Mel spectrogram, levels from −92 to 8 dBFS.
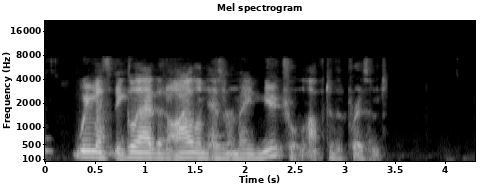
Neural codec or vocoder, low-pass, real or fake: codec, 16 kHz, 2 kbps, FreqCodec, larger model; 7.2 kHz; fake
